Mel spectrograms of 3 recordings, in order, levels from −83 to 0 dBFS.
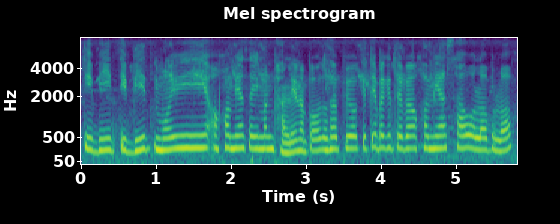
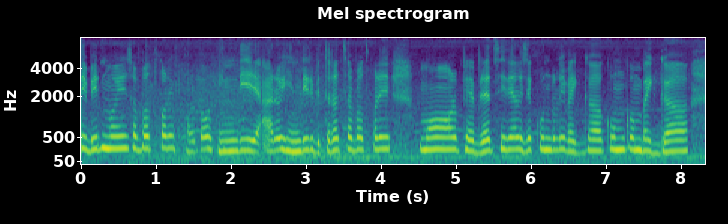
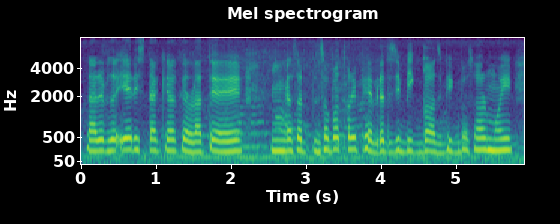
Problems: constant background noise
